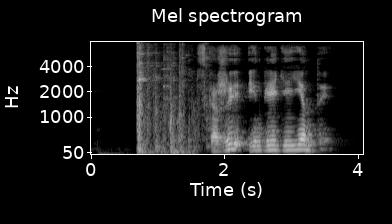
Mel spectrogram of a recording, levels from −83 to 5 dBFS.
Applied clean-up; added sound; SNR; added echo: classical method WPE with log-MMSE.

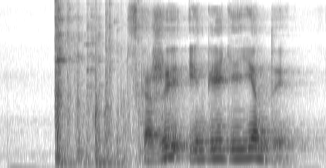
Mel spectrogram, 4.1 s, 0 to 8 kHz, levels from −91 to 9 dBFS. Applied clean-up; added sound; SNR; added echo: none; Shatter / Crushing; 9 dB; reverberation time 0.8 s.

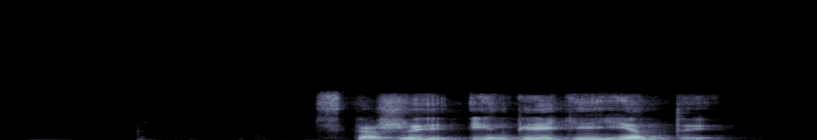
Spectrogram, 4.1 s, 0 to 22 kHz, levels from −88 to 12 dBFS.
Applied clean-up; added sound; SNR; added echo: neural mask model DeepFilterNet 3.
